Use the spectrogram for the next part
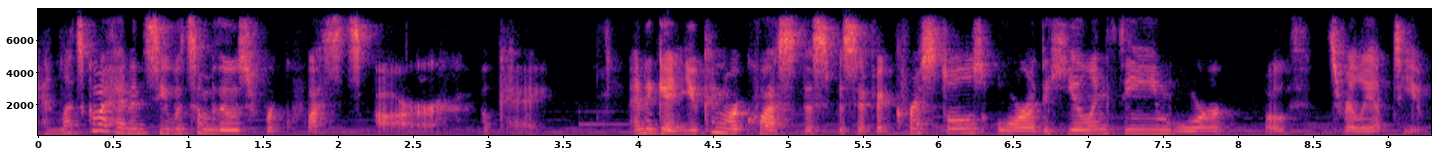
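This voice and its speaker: A woman with a bright, forward voice chats casually to livestream viewers, dropping in little asides as she goes. The sound is slightly muffled and lo-fi, with music playing behind her. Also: on the high side, normal speed. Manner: conversational, chatty asides to viewers. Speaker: livestream host and reiki practitioner.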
